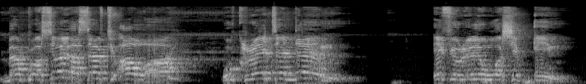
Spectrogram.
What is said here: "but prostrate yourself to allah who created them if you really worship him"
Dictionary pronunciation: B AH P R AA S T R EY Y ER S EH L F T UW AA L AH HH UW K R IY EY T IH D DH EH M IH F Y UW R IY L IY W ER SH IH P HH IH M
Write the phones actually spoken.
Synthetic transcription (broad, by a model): B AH P R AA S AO Y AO S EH L F T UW AA W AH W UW K R IY EY T IH D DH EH M IH F Y UW R IY L IY W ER SH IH P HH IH M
